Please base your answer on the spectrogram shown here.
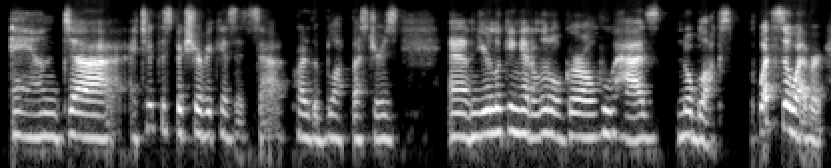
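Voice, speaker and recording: A middle-aged woman speaks at medium pitch with a slightly bright sound. She was born in Canada, grew up in France, and works as a life coach. Her casual live webinar is cheerful and talkative, loaded with fillers and asides.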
